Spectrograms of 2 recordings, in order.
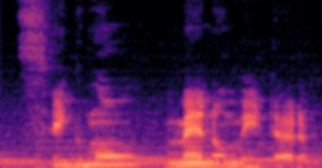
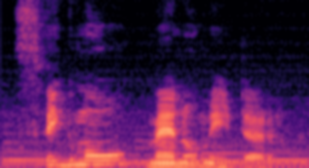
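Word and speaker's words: sphygmomanometer: Pronunciation फिर से एक बार देखें, स्फिग्मो मैनोमीटर। और ऑप्शन डी हाइग्रोमीटर। रक्त दाब यानी ब्लड प्रेशर मापन के लिए कौन सा इस्तेमाल होता है? ऑप्शन सी, जिसका नाम है स्फिग्मो मैनोमीटर। स्फिग्मो मैनोमीटर। Pronunciation थोड़ा मुश्किल है ना, तो इसलिए इसको बार बार प्रोनाउंशिएट करने की भी प्रैक्टिस कर रहा हूँ।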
